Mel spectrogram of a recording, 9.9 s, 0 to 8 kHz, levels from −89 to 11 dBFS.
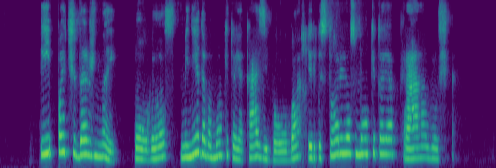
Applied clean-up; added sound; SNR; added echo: neural mask model DeepFilterNet 3.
